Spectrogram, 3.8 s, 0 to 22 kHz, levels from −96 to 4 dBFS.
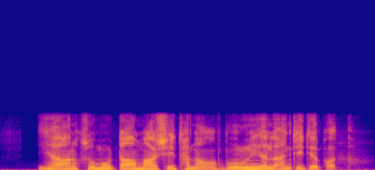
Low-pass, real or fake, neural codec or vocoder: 7.2 kHz; fake; autoencoder, 22.05 kHz, a latent of 192 numbers a frame, VITS, trained on many speakers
